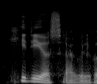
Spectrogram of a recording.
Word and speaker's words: hideous: 그런데 읽을 때는 히디어스라고 읽어줘야 돼요.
